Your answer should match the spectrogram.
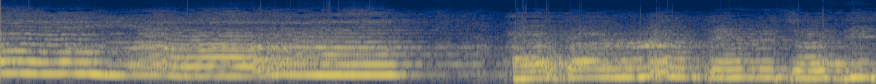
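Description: A single high voice chanting or singing unaccompanied in long held, wavering melodic notes, pausing for breath about two seconds in and resuming at a lower pitch.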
